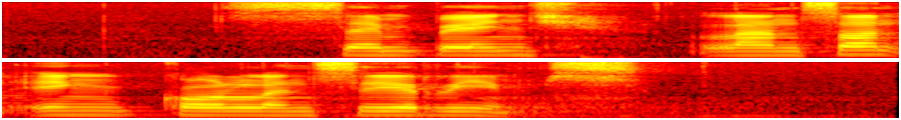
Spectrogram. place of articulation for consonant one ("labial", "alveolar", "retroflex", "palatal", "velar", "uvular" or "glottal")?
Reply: alveolar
